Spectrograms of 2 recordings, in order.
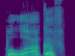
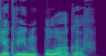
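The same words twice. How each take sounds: First: Low, shocked question rising at the end; startled echo. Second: Said in the usual way. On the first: A narrator's reading. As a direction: repeat the word in disbelief. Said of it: "перепитав вражений правник". (здивовано перепитує)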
